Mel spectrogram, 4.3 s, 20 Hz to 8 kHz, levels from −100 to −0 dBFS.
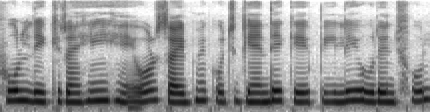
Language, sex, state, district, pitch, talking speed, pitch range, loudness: Hindi, female, Madhya Pradesh, Bhopal, 220 Hz, 180 wpm, 205-230 Hz, -14 LUFS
